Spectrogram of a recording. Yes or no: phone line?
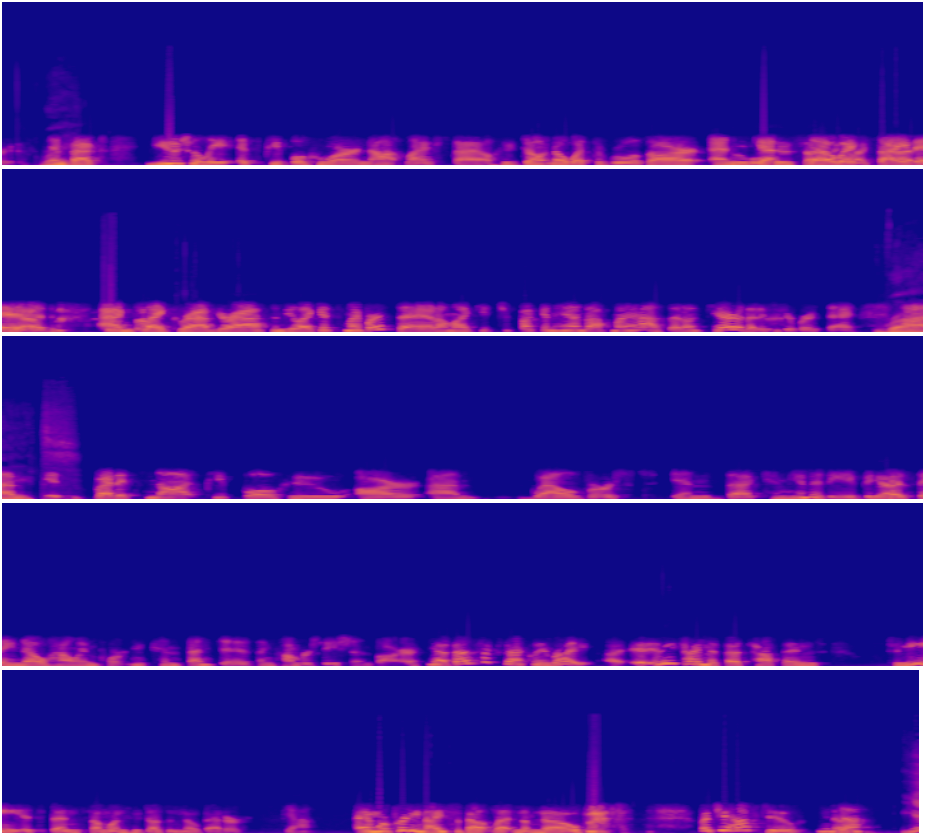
yes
